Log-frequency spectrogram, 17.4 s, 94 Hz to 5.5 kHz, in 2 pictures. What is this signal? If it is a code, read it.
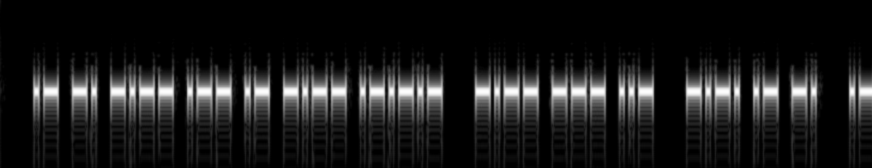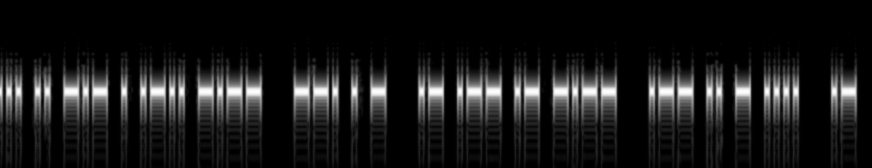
Morse code, heard as a keyed tone, about 25 wpm, 600 Hz. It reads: ANYWAY. YOU CAN LIKELY GET AWAY WITH A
